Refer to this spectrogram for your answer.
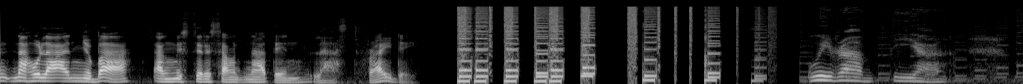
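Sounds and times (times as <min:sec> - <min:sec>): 
speech: 0:00.0 - 0:05.6, 0:08.4 - 0:09.6
chiptune melody from a retro platform video game: 0:04.6 - 0:10.2.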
